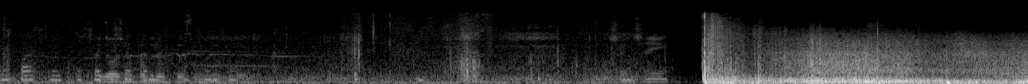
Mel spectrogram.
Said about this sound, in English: We're going to show you now a video of what appears to be a detonation.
